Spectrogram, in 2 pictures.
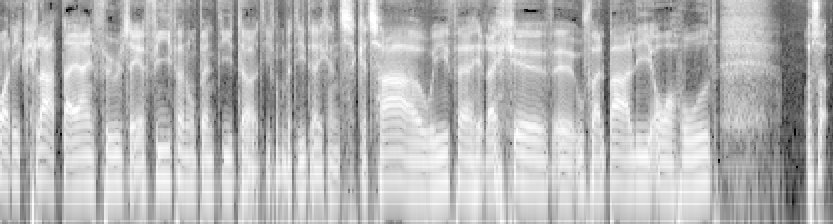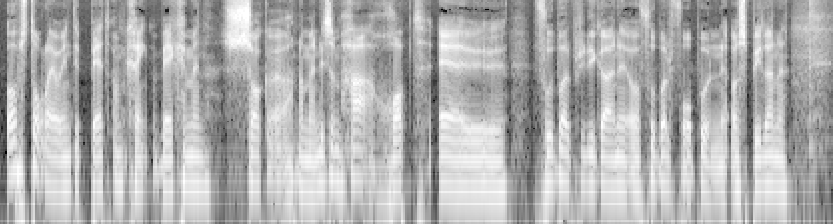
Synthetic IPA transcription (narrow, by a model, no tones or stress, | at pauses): d̥e̝æɐkʰlɑ̰̈ːd̥ːɑ̈æɐe̝nføːl̩səææfiːfæno̝ːn̩b̥ænd̥id̥ɐɒd̥ino̝ːnb̥ænd̥ḭd̥ɐɡ̥ʰænkʰæt͡sʰɑ̈ːwefæɐhel̰ɐe̝ɡ̥øøʔufɑɪlb̥ɑ̰̈ːliʔɒʊɐɦo̝ːð̞ˠð̩ˠ | ʔɒ̽sɒ̽ɒ̽b̥sd̥ɔ̰ːɾ̥ɑ̈jo̝e̝nd̥e̝b̥æd̥ɒ̽mkʰʁeŋ̰ʋækʰæmænsɒ̽ɡ̥ɶ̰ːɐ̰nɒmænlis̬ɒ̽mhɑ̈ʁɒ̽b̥̚d̥æøfo̝ð̞ˠb̥ɒ̽l̰pʰo̝lit͡sʰiɡ̥ɐːnəʔɒ̽fo̝ð̞ˠb̥ɒ̽l̰̥fɒːb̥ɔn̰nəʔɒ̽sb̥e̝lɐnə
